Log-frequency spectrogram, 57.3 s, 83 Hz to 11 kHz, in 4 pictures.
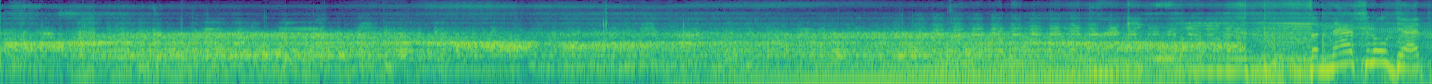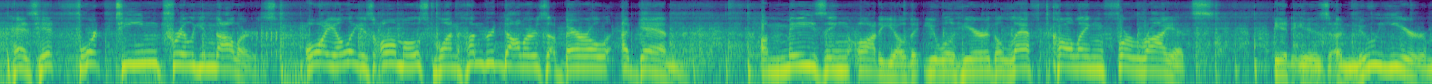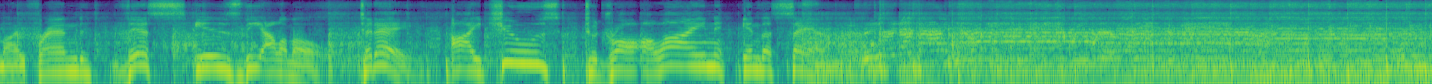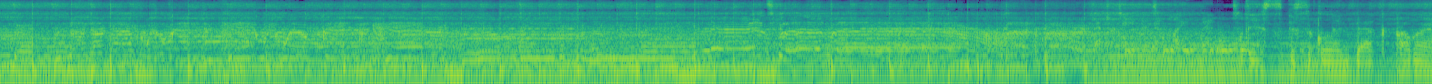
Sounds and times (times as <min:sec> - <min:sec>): Radio: 0:00.0 - 0:41.6, 0:42.6 - 0:50.9
Music: 0:07.6 - 0:33.6, 0:35.8 - 0:57.2
Narration, monologue: 0:13.1 - 0:37.2.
